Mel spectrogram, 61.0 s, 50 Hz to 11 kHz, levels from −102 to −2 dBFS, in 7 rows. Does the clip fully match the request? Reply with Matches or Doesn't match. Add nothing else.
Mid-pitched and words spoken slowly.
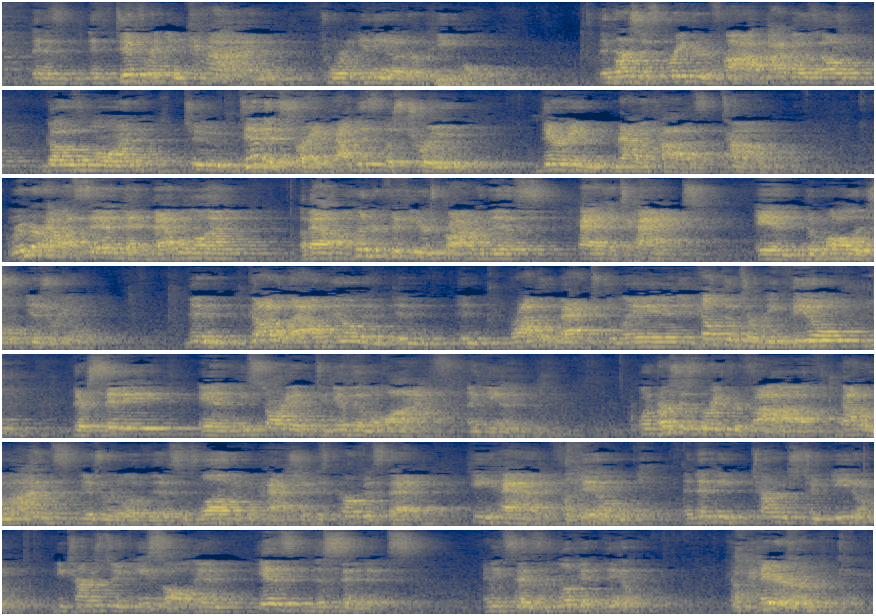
Matches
